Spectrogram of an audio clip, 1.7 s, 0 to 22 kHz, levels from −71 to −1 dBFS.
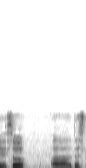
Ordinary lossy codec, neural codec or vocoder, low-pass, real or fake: none; none; 7.2 kHz; real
